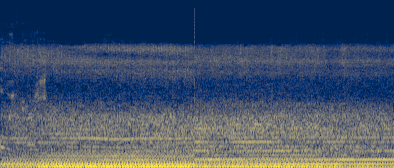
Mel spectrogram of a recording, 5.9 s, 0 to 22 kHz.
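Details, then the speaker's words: 2012 Yard Machines 11A-A54R729 mower, Briggs & Stratton 158cc 500 Series, new HIPA carburetor and tune-up kit; next day, cutting 4–5 inch thick growth, strong steady drone with brief pitch dip, no bogging: running well under load. "This is a really good basic mower with good power. Some of this stuff was pretty thick and tall I was cutting through and it powered right through it and never really bogged down."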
